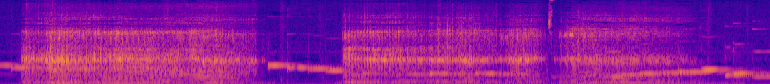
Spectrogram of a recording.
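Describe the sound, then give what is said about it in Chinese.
A wild boar snores loudly in three long, rough, rasping breaths, each lasting about two seconds, separated by short pauses where faint falling tones sound. “哎呀，野猪睡觉怎么会发出这么响的呼噜声？”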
